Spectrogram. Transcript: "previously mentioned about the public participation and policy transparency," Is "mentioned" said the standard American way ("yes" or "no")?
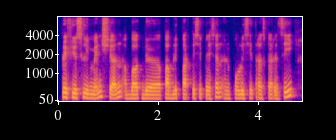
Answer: no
